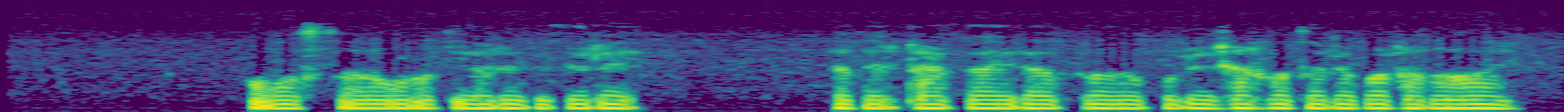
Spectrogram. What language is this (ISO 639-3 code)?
ben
